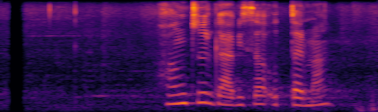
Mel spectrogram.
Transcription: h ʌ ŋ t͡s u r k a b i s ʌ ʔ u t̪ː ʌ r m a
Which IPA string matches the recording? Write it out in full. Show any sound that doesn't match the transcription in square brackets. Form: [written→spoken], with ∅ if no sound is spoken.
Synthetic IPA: h ʌ ŋ t͡s u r [k→ɡ] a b i s ʌ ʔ u t̪ː ʌ r m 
